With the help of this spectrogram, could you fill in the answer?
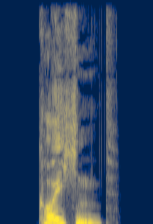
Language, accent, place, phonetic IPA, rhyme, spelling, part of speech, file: German, Germany, Berlin, [ˈkɔɪ̯çn̩t], -ɔɪ̯çn̩t, keuchend, verb, De-keuchend.ogg
- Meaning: present participle of keuchen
